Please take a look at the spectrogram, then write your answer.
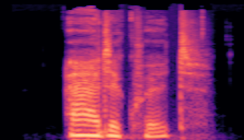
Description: [‘ædɪkwət][‘эдикуэт]соответствующий, соразмерный, адекватный, отвечающий требованиям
